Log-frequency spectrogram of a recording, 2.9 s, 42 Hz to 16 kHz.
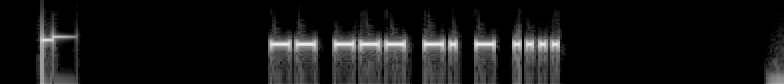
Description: Morse code, heard as a keyed tone, about 53 wpm, 700 Hz. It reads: MONTH
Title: Sets of 5 Words Encore - New Word Drill - 50wpm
